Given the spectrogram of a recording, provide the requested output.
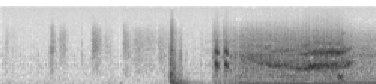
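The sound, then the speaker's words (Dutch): A few faint knocks, then a car engine roars up loudly and tires screech as the vehicle peels out and speeds away, the squeal and motor sustained. “Het, nummer van die auto.”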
